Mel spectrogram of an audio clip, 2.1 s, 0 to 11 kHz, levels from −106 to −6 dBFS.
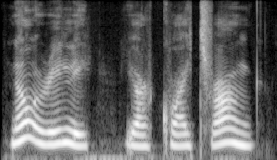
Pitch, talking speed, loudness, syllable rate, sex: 235 Hz, 175 wpm, -15 LUFS, 5.8 syllables/s, female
